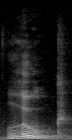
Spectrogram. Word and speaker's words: Luke: oh this is Luke the you here is pronounced as Oh so I say Luke so oh very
